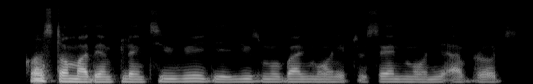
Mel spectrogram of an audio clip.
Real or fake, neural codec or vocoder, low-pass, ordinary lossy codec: fake; autoencoder, 48 kHz, 32 numbers a frame, DAC-VAE, trained on Japanese speech; 14.4 kHz; MP3, 64 kbps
